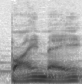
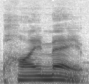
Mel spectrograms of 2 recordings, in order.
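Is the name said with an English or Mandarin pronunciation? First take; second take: Mandarin; English. First: The name is said with a Mandarin pronunciation. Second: The name is said with an anglicized pronunciation. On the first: The speaker calls it right. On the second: The speaker calls it wrong.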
